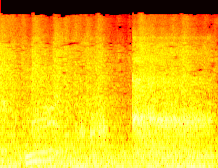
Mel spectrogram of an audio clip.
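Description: Anime fight-scene sound effects: a steady noisy rumble with a short rising glide near the start and a held steady tone through the second half.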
